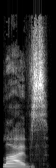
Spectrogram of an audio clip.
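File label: "lives", US English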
